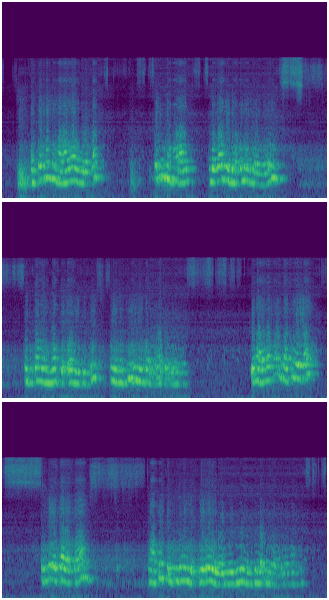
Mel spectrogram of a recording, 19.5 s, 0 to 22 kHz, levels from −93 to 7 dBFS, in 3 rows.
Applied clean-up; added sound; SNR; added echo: neural separator model SepFormer DNS4.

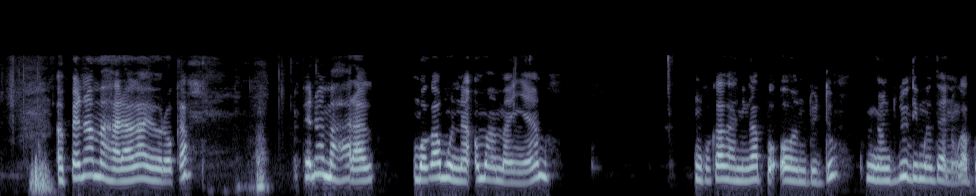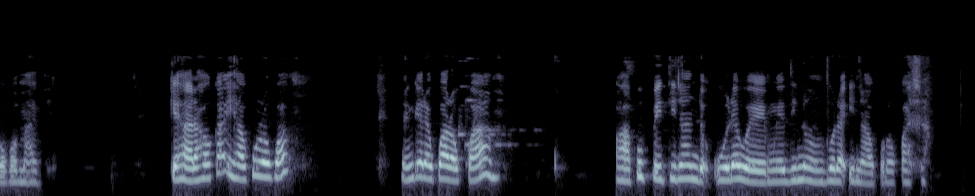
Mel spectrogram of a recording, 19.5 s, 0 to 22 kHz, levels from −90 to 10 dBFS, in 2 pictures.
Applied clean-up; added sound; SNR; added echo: none; none; none; none.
